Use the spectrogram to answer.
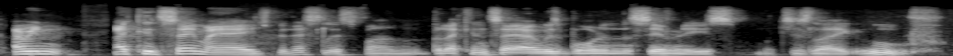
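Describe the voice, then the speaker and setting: A man's voice: mid-range voice, quick pace, no echo. Jokey New man, dry sound. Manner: jokey, animated storyteller. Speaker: podcast guest. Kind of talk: casual podcast chat.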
